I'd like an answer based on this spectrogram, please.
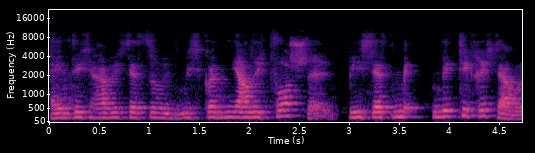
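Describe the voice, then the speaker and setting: A woman's fairly even intonation amid audible room echo. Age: 80s+. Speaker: grandmother. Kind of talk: casual interview answer. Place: home room. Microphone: camera far.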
